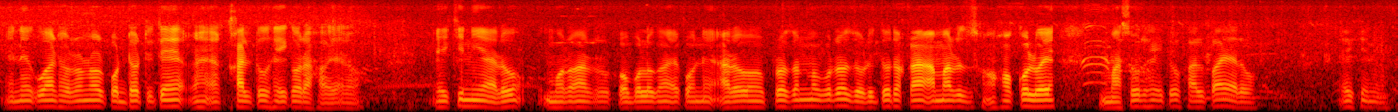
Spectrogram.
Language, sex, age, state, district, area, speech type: Assamese, male, 30-45, Assam, Barpeta, rural, spontaneous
